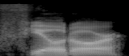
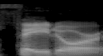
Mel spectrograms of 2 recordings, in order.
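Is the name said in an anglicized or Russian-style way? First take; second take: Russian-style; anglicized. First: The name has a Russian-style native pronunciation. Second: The name has an anglicized English pronunciation.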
